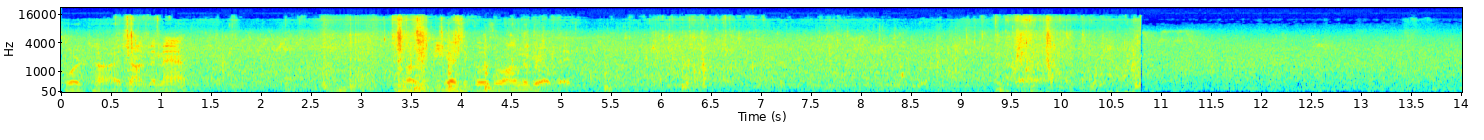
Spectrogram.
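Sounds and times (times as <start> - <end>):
bumps: 0.6 - 10.8.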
